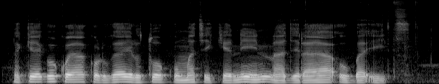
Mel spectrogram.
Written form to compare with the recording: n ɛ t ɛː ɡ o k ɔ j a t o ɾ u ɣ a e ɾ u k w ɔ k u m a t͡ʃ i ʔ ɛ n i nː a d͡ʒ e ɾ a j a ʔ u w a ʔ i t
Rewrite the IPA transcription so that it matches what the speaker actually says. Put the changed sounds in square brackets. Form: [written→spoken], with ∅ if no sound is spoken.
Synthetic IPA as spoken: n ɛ [t→k] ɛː ɡ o k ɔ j a [t→k] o ɾ u ɣ a e ɾ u [k→t] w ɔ k u m a t͡ʃ i [ʔ→k] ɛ n i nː a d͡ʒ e ɾ a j a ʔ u [w→b] a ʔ i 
